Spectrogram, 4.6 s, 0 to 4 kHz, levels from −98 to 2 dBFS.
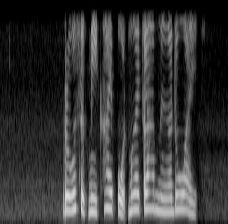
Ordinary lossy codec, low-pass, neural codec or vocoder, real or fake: none; 3.6 kHz; none; real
